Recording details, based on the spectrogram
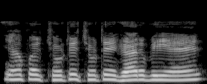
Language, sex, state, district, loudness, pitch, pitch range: Hindi, male, Bihar, Saran, -16 LUFS, 215 Hz, 205-225 Hz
